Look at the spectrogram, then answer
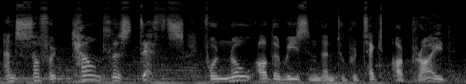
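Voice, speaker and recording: An actor playing an old, deposed Norse king, a grieving and dignified father who speaks gravely and earnestly in a dramatic video game. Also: medium pitch, very animated, moderate pace, a bit bright. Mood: sorrowful, solemn. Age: older. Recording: music behind the voice.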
